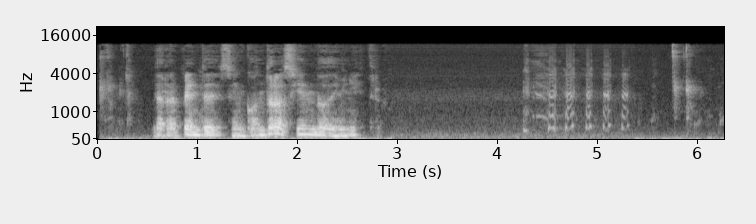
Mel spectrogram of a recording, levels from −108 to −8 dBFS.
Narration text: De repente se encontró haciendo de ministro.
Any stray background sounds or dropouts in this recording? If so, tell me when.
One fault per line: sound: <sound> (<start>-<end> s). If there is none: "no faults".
sound: laugh (4.2-5.4 s)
